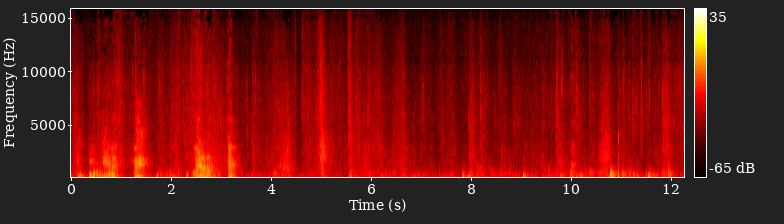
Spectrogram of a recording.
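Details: Six-week-old Wirehaired Pointing Griffon puppies, a litter of three males and five females, playing indoors in a house; short yipping barks and whimpers in irregular bursts, loudest near the start, with scrabbling paws and faint human talk.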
